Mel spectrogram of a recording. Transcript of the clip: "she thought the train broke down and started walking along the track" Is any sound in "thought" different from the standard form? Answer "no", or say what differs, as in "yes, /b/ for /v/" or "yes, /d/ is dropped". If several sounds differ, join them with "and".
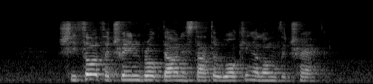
no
